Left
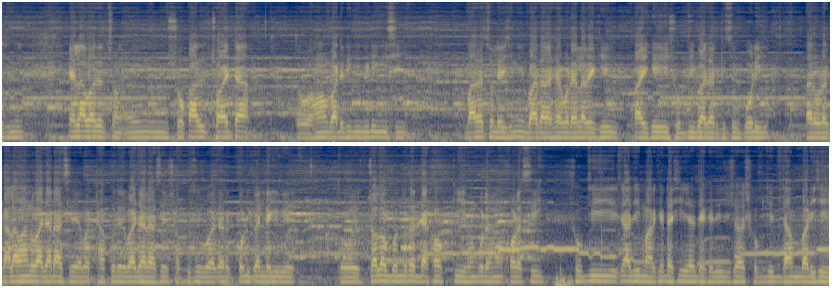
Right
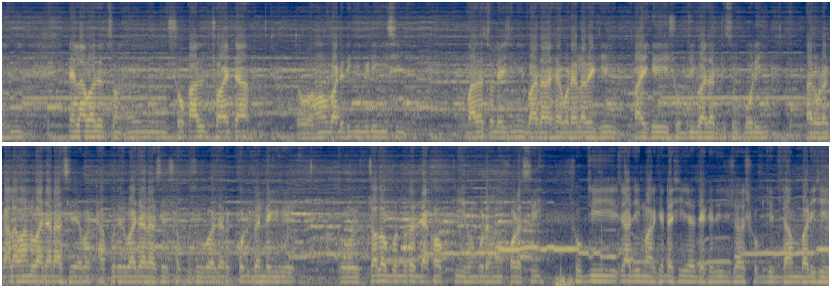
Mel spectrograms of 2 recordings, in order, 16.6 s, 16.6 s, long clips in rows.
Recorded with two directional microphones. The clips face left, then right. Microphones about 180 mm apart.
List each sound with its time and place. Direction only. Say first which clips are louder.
0.7 s a man's voice: left 4 dB; 30° left (ahead or behind)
